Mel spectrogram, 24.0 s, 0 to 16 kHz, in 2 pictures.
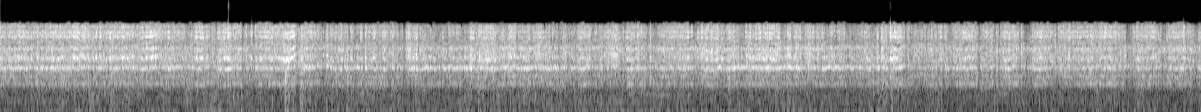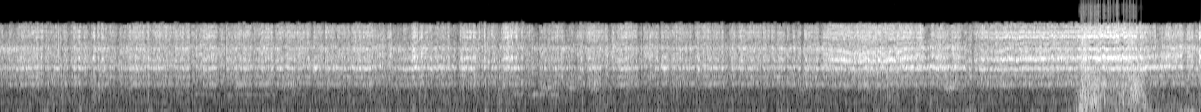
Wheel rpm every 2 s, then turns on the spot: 230, 230, 230, 230, 230, 230, 230, 230, 230, 230, 220, 220.
none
